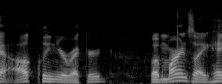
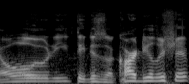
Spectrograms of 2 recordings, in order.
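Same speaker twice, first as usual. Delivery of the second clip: mock angry, mad tone, pitched higher; 4 semitones higher than usual. Retelling a movie scene where the man is so mad: imitating someone mad. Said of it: "he's so mad".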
